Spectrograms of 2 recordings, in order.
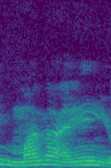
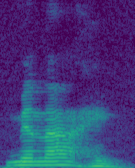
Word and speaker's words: Manaém: E Manaém ou Menahem, né? Como também pode ser pronunciado aí o seu nome, que segundo alguns estudiosos era irmão de criação de Herodes Antipas.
